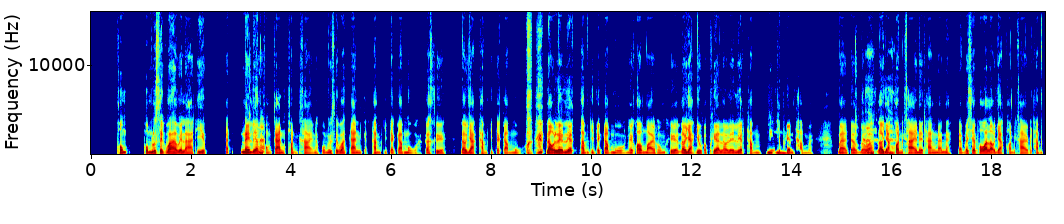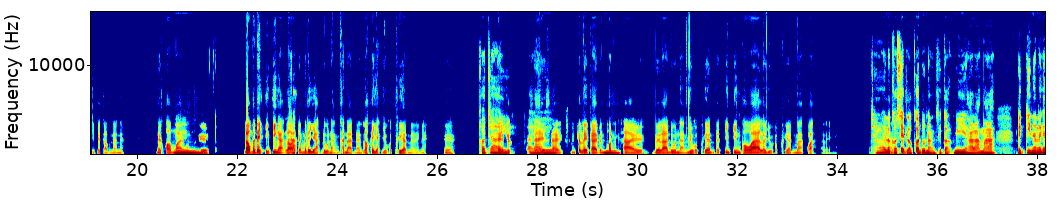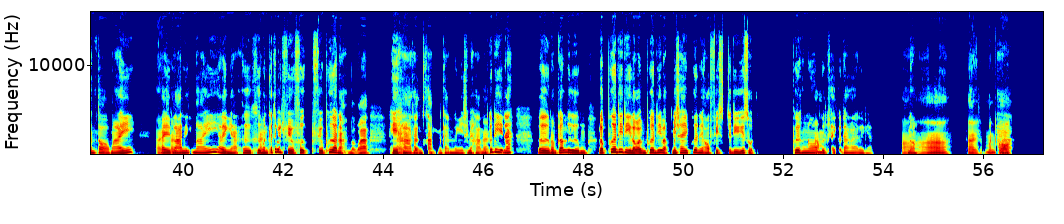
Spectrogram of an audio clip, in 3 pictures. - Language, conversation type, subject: Thai, unstructured, เวลาทำงานแล้วรู้สึกเครียด คุณมีวิธีผ่อนคลายอย่างไร?
- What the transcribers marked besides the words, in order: tapping; chuckle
